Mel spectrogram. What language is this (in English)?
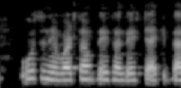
Punjabi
